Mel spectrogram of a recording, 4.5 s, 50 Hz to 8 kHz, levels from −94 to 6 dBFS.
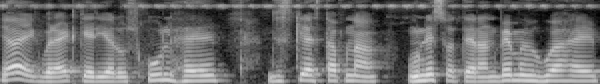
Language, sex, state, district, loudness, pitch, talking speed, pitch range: Hindi, male, Jharkhand, Deoghar, -15 LUFS, 175 Hz, 185 wpm, 165-185 Hz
